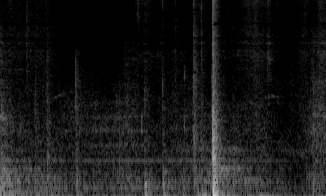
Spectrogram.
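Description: A cupboard door bangs shut.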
